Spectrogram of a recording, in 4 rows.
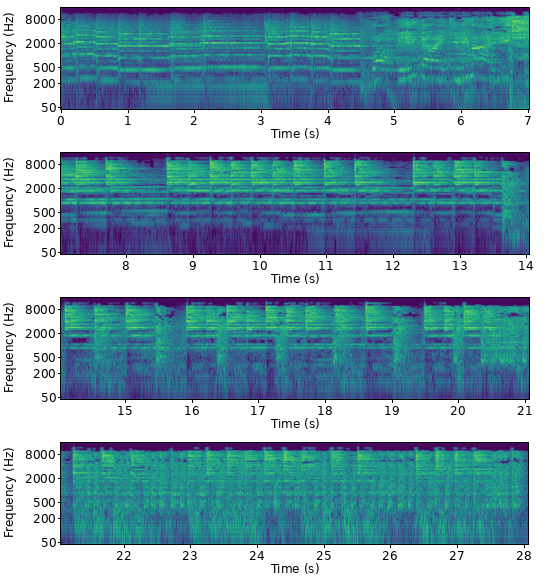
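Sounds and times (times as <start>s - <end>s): low stepping bass line: 6.6s - 7.0s
heavy drum strikes: 6.7s - 7.1s, 13.6s - 28.0s
bell-like metallic ringing: 6.8s - 28.0s.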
